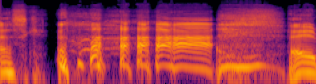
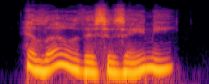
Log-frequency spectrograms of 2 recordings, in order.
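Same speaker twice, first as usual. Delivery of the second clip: totally changed put-on telephone voice. Speaker imitates mom switching voices to answer the phone, imitating Amy's phone voice. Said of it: "That's my mom's whole entire life".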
